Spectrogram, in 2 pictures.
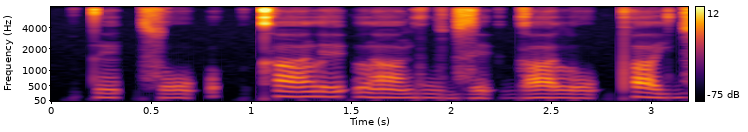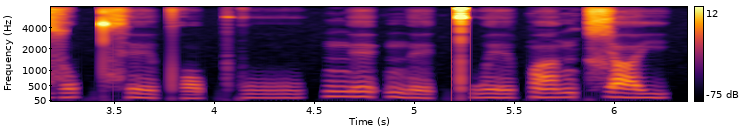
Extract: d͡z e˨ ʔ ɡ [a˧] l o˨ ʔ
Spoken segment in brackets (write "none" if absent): a˧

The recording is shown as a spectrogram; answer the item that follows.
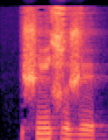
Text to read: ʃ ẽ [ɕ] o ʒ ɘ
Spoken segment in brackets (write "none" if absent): ɕ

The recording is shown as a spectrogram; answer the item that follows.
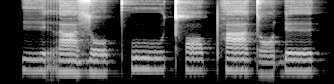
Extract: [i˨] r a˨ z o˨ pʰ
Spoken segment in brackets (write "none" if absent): i˨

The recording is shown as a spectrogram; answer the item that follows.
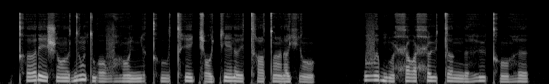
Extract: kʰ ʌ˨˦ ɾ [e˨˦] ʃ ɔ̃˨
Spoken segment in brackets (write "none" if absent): e˨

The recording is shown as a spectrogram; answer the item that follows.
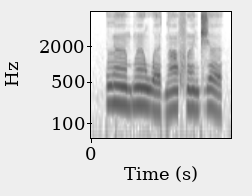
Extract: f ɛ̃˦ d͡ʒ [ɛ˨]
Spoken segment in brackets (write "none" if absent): ɛ˦˨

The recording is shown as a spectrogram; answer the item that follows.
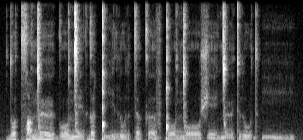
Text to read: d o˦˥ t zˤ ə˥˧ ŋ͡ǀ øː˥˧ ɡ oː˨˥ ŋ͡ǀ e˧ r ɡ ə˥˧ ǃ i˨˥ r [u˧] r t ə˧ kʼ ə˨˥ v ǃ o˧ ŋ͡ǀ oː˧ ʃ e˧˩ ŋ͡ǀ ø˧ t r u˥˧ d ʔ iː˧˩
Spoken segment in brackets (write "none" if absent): u˧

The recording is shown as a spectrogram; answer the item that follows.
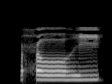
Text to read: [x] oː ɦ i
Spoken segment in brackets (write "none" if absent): ħ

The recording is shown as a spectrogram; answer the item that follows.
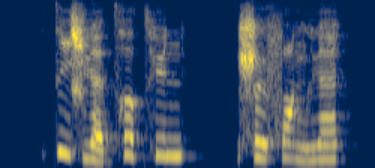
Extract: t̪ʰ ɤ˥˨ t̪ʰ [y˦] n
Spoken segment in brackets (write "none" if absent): y˦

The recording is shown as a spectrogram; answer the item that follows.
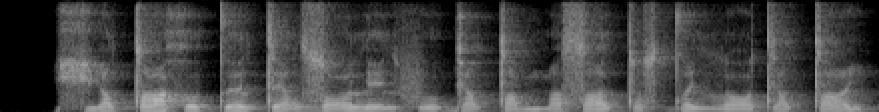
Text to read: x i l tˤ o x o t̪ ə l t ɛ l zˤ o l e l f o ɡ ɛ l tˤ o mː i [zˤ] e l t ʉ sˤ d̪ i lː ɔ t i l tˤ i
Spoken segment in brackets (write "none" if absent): sˤ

